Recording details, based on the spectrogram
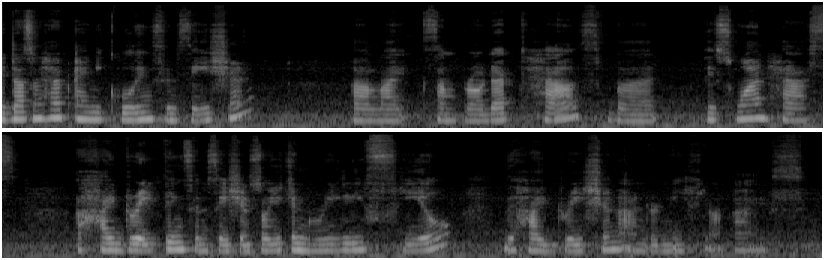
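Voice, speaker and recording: A somewhat breathy voice at a moderate pace. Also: woman, fairly low pitch for a woman, ordinary pitch variation. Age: 30s. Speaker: makeup artist. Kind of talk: makeup tutorial, casual chat.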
